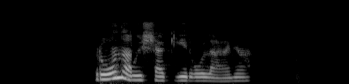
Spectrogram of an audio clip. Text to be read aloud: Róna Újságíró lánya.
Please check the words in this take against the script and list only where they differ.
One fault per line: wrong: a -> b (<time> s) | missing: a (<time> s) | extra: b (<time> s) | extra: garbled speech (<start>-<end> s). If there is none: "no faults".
no faults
